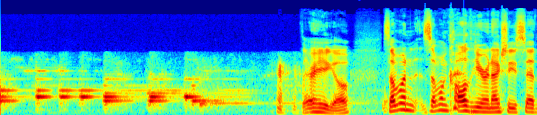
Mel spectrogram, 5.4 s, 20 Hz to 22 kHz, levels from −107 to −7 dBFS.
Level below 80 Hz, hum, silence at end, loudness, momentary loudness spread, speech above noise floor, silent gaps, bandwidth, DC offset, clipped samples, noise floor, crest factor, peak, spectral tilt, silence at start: -62 dBFS; none; 0 s; -18 LUFS; 14 LU; 22 dB; none; 15.5 kHz; under 0.1%; under 0.1%; -39 dBFS; 18 dB; 0 dBFS; -4 dB/octave; 0 s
